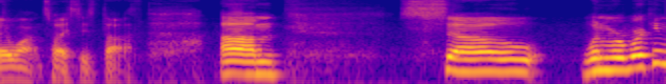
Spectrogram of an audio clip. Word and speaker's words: Thoth: it's pronounced tahuti or taut that's the academic way to pronounce it but i just do what i want so i see thoth um so when we're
